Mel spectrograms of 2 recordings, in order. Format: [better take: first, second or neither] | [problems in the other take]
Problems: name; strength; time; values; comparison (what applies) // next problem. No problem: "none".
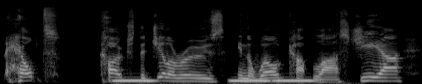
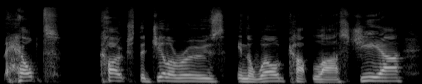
second | phone ringing; loud; from 1 to 3 s; peak 5 dB above the speech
